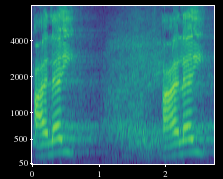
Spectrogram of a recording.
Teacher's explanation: لین کو کس طرح پڑھتے ہیں بغیر کھینچے بغیر جھٹکا دیے نرمی سے معروف پڑھتے ہیں لہذا نرمی کریں گے علی علی ہا زیر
